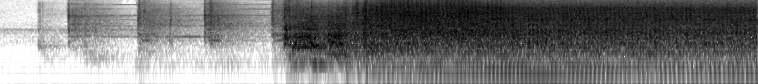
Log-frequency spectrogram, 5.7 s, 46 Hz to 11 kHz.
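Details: Range Rover Evoque 2.0 Ingenium engine: harsh metallic clatter on startup after short cranks, from slack timing chains hitting the guides; rattle occurs when cold or, in worse cases, all the time.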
